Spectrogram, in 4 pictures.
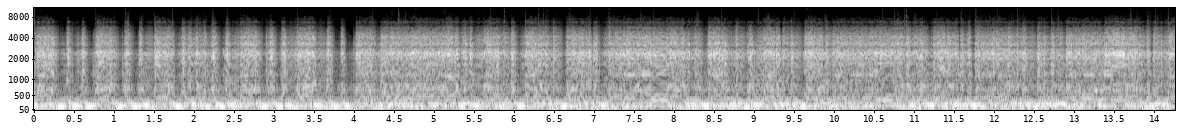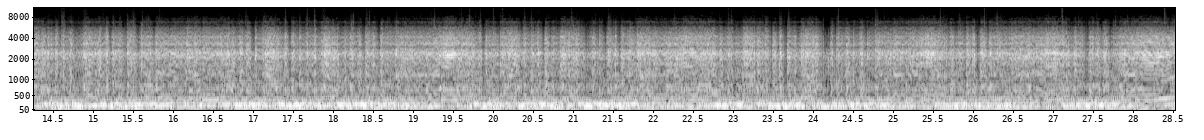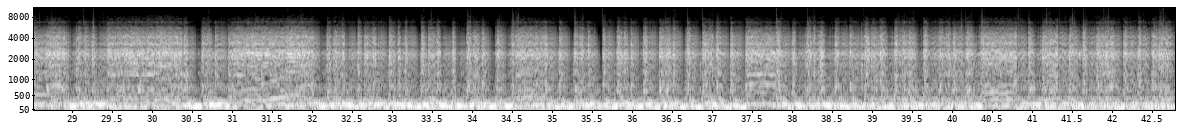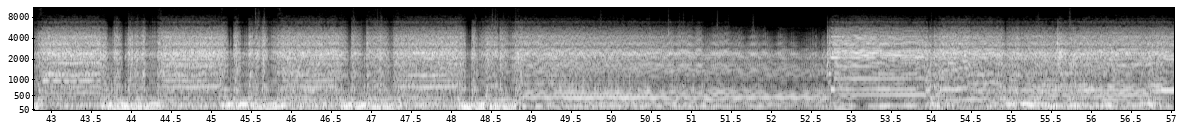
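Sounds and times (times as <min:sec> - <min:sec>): electric guitar fast picking: 0:00.0 - 0:57.0.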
